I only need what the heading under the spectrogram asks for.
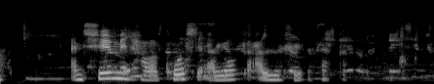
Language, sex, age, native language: Icelandic, female, 14, Icelandic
